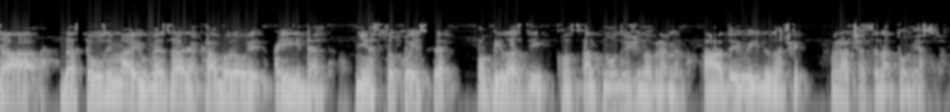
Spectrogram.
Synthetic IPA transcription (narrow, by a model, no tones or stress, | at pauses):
d̪̥ad̪ase̞uzimajume̞zaːʎakaboɾoʋiiːd̪anmje̞st̪o̞ko̞jese̞ | o̞bilˠazikʰo̞nst̪ant̪nood̪ɾeːd͡ʑe̞noʋɾe̞me̞noad̪ajuiːd̪uznaːt͡ʃi | ʋɾat͡ɕase̞nat̪o̞ːmje̞st̪o̥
